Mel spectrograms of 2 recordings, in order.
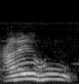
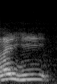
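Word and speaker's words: عليه: Makanya ulama qiraat yang ini bacanya alaihu.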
